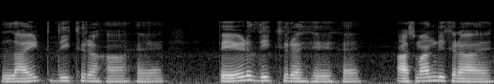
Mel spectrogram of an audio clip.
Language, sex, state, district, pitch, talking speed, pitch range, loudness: Hindi, male, Uttar Pradesh, Budaun, 140 Hz, 145 wpm, 135-160 Hz, -19 LUFS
